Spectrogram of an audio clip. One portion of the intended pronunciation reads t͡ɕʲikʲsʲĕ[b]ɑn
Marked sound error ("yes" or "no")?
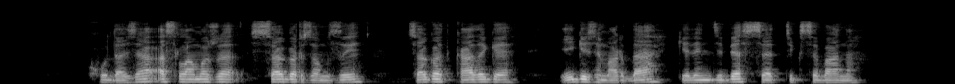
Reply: no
